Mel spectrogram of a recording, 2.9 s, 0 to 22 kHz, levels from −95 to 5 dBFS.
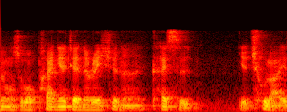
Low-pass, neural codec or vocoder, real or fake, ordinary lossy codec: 7.2 kHz; none; real; none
